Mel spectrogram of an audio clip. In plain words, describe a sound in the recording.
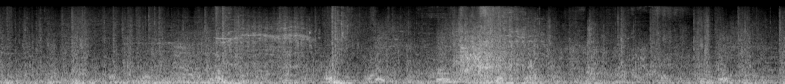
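Creatures snarl and growl.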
